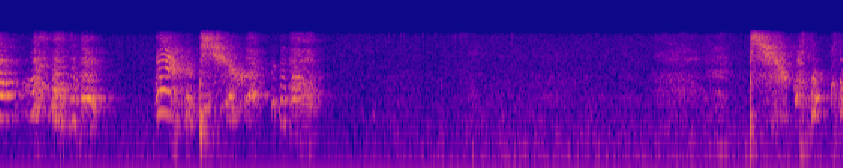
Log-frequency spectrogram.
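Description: A man laughs and talks playfully up close.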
